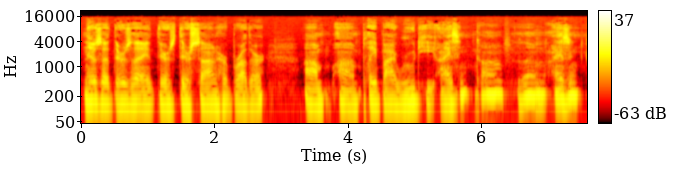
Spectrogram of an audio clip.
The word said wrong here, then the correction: Eisenzopf: How do you pronounce Eisenzopf.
